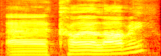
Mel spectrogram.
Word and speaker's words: Kyalami: This is the Kyalami, is how you pronounce it.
